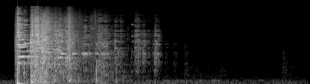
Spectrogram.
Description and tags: tiles smashing
this was a sound I made from various other sounds (thanks to wim and rebeat for those) for my animation, when a guy falls through the roof.
break, ceramic, crash, roof, smash, tiles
